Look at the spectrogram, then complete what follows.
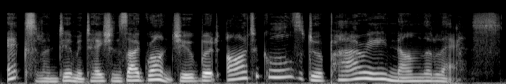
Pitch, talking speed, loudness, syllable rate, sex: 200 Hz, 140 wpm, -17 LUFS, 4.5 syllables/s, female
